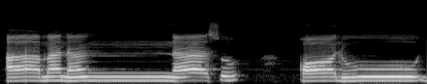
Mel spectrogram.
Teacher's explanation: نون کے اوپر تشدید ہے اور غنہ بھی کریں گے. آمن الناس قالوا، یہاں پر بھی مد کریں گے، کھینچیں گے.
